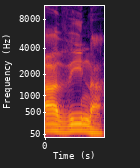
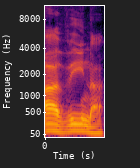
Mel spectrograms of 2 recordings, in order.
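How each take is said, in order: The two takes are said the same way.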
